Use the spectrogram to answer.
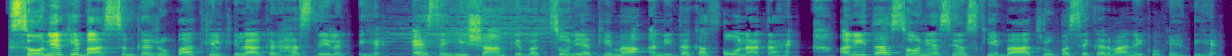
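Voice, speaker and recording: A woman's voice: a little high, expressive, moderate pace, hardly any pauses, fairly bright tone. A woman reading scripted bedtime story narration.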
